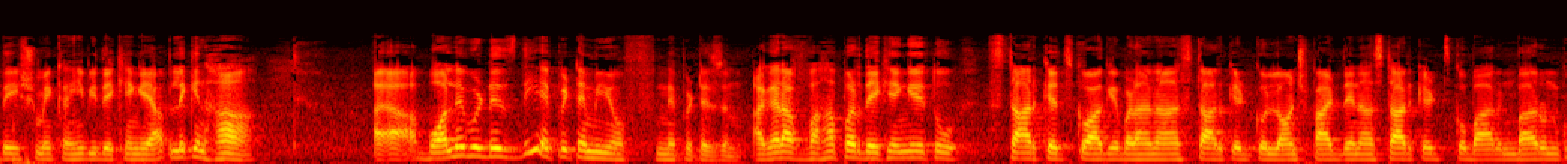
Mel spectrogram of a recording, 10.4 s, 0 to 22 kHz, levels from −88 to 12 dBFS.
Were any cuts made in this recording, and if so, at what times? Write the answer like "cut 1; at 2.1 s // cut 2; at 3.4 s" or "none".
none

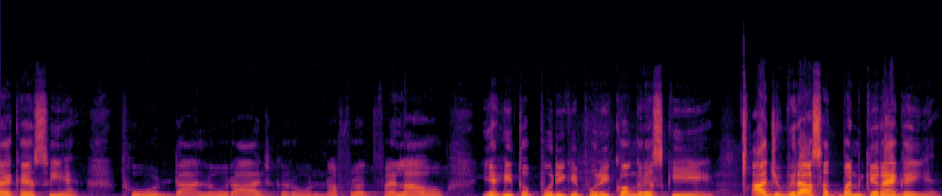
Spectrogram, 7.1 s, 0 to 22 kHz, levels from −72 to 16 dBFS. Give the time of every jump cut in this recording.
none

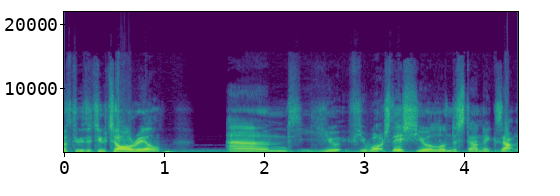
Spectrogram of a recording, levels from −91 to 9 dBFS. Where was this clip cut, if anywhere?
none

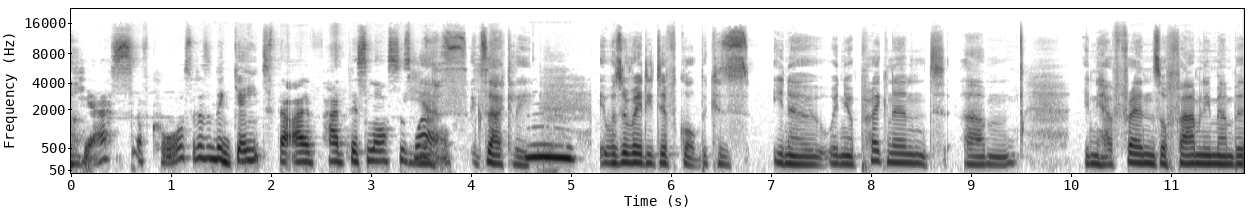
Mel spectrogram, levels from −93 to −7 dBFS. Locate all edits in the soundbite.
cut 1; at 5.2 s

